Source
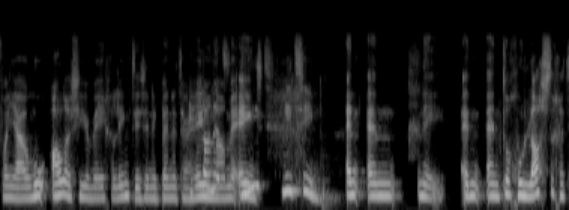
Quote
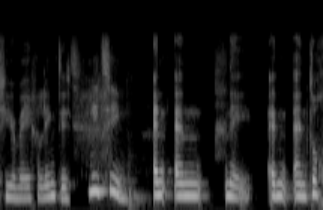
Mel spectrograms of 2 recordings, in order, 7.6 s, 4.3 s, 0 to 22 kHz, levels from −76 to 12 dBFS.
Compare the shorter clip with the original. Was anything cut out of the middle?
yes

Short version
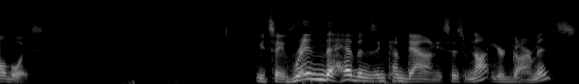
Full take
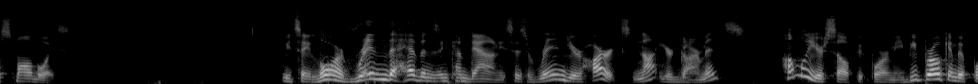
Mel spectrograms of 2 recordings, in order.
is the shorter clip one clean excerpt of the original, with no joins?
no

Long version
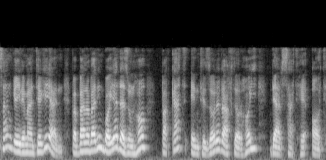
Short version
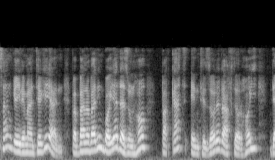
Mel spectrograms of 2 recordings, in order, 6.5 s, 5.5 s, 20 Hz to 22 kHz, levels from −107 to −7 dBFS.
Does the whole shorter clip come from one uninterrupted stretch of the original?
yes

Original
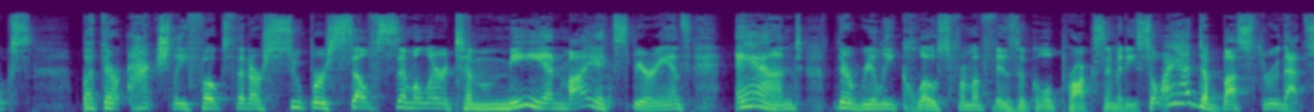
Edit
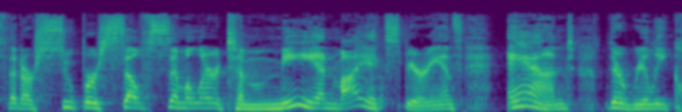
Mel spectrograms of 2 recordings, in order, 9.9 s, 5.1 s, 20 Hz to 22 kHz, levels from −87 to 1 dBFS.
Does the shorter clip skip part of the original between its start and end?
no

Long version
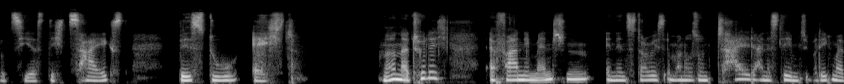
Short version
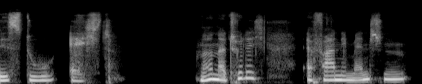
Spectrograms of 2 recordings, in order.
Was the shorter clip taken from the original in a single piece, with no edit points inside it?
yes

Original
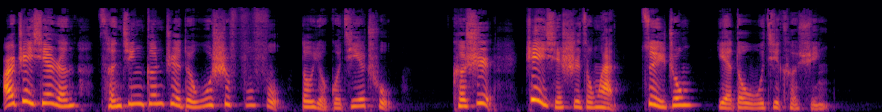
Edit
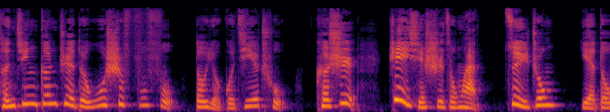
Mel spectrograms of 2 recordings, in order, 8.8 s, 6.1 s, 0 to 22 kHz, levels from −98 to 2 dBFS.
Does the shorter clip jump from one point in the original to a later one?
yes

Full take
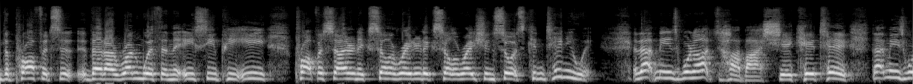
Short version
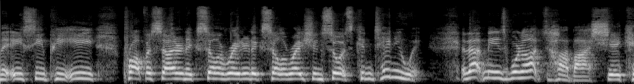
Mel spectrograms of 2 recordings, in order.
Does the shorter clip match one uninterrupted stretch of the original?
yes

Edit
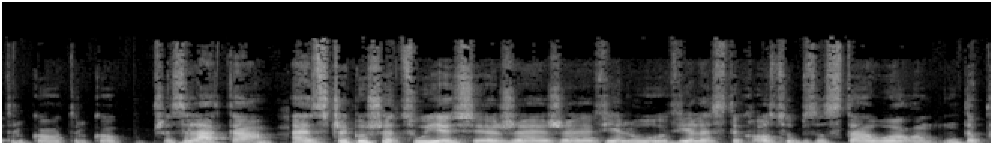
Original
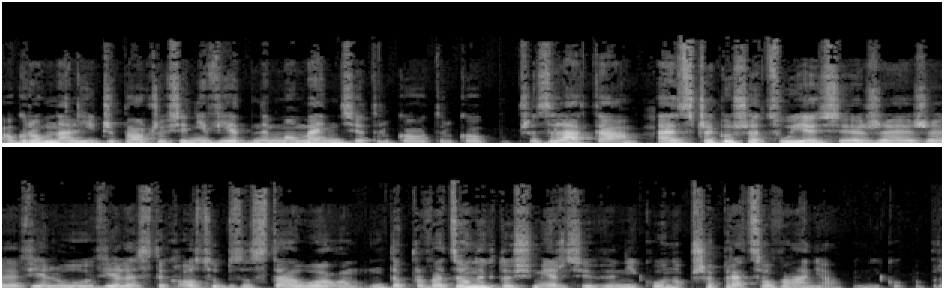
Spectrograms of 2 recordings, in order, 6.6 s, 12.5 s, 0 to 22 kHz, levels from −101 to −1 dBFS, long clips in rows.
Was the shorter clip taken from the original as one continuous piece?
yes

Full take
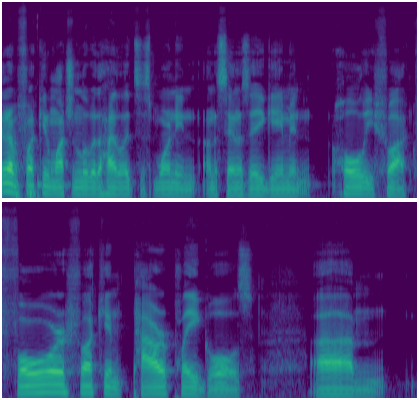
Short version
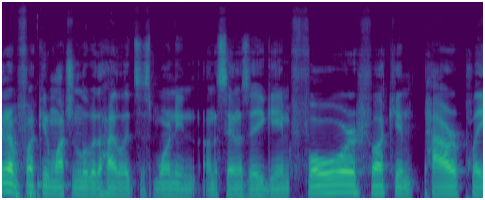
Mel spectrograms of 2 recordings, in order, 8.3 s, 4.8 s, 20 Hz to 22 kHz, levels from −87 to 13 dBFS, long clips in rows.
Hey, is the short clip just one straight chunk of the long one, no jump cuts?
no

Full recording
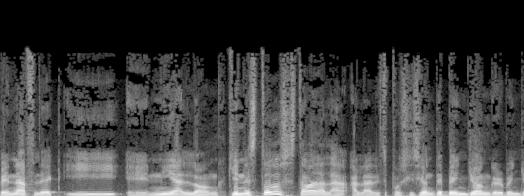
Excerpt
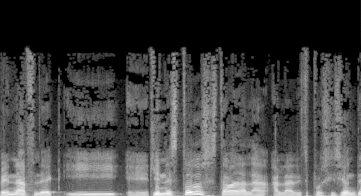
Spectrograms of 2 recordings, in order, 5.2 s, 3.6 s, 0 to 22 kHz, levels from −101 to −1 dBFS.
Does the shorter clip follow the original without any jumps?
no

